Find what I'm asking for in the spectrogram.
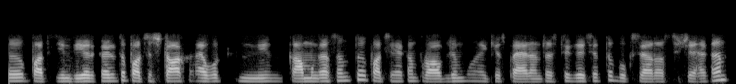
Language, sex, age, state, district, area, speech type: Kashmiri, male, 30-45, Jammu and Kashmir, Anantnag, rural, conversation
